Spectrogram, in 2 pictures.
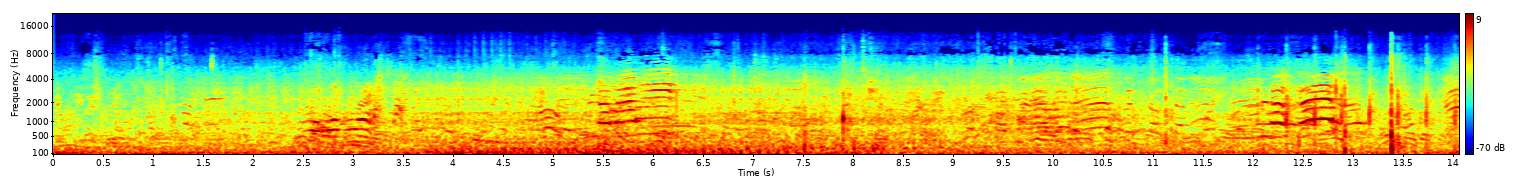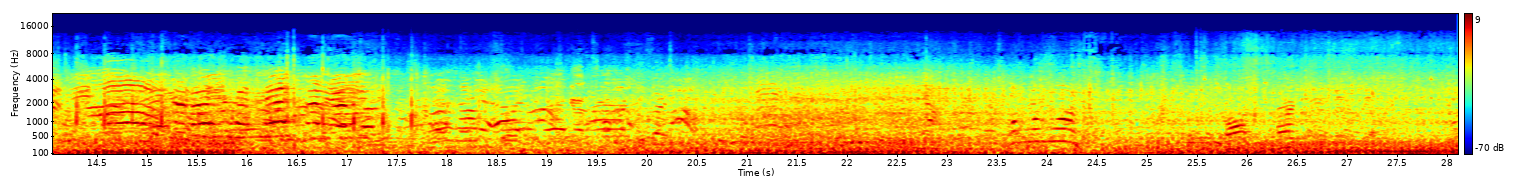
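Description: Young players shout and cheer across an open field.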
